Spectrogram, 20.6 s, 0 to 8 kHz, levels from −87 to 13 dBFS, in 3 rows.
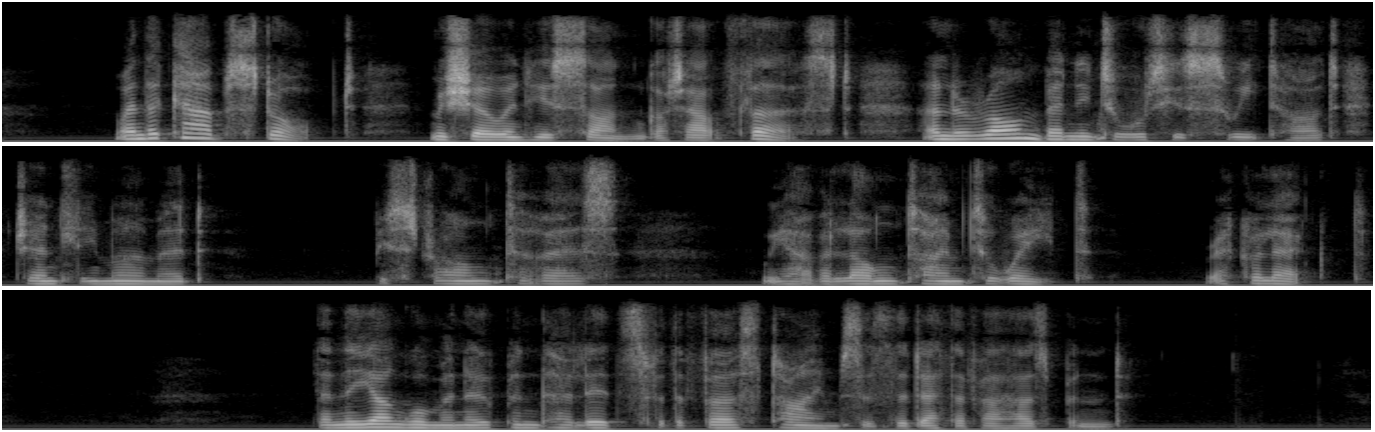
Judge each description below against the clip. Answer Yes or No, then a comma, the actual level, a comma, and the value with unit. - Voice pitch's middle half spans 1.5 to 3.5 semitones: Yes, narrow, 2.4 semitones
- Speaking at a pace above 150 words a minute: No, average, 140 wpm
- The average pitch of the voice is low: No, medium, 155 Hz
